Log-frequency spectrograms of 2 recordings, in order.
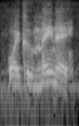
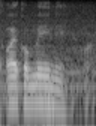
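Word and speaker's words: οἰκουμένη: So this word world, it's Greek, and it's pronounced Strong's G 3625. Oikumene. Oikumene. So it says oikomene or oikomini, you know, and it says the inhabited earth.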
